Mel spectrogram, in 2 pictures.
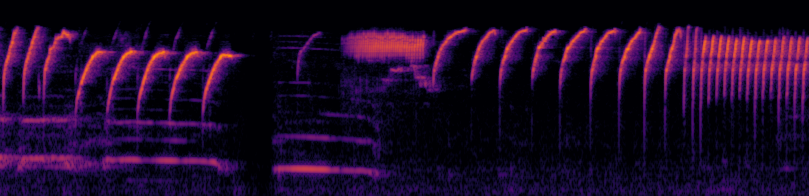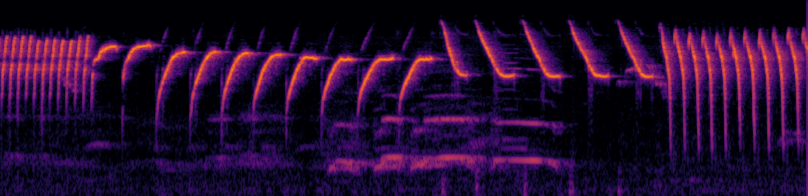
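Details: Long canary song for coaxing reluctant canaries to sing: bursts of quick descending chirps, a buzzy roll, rows of rapid upswept whistles, and a final fast trill, with faint lower warbling underneath.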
